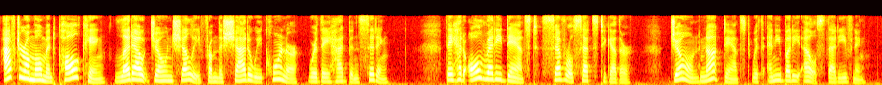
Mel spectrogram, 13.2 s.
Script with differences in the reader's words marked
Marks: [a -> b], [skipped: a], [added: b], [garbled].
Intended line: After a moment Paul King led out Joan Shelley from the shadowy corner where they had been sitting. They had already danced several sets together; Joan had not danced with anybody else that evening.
After a moment Paul King led out Joan Shelley from the shadowy corner where they had been sitting. They had already danced several sets together; Joan [skipped: had] not danced with anybody else that evening.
